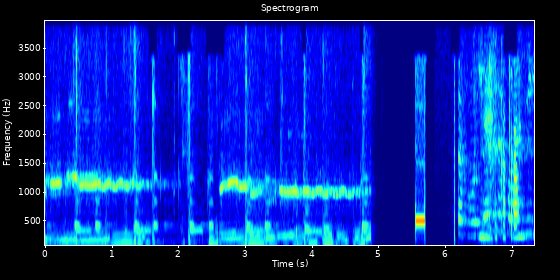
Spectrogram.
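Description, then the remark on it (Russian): A single short, steady telephone keypad tone beeps once, dialing an employee's extension number, in a brief pause between stretches of speech, loud and clean against the silence around it. “Пожалуйста, дождитесь ответа оператора или наберите добавочный номер сотрудника. По окончании набора нажмите решетку.”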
